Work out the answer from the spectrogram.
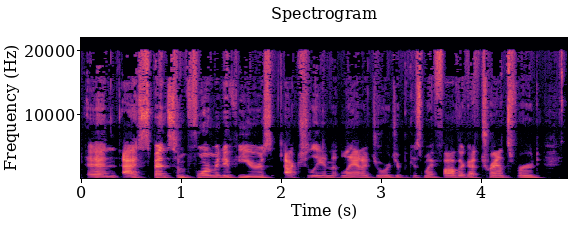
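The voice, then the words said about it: New Jersey accent. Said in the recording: “I hear you say daughter ... you're hearing my Jersey twang”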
